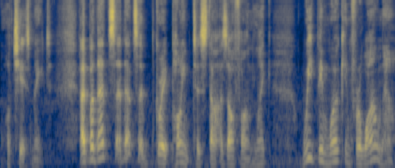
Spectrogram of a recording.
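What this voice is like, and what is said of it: Tired, raspy, vocally fatigued voice. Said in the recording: “My exhausted, tired... Vocally fatigued work voice... sexy, raspy voice... That's vocal fatigue.”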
